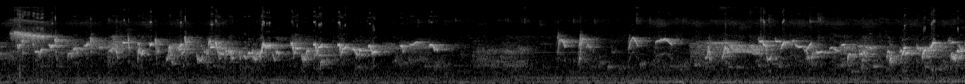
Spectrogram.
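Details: Wild Yellow-vented Bulbul in natural surroundings singing a long ngeropel chatter: dense, bubbly, warbled phrases sliding up and down, with a brief pause near the middle before the busy chattering resumes.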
